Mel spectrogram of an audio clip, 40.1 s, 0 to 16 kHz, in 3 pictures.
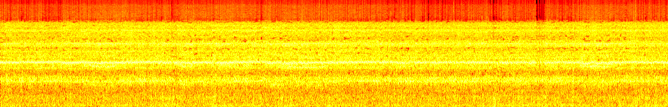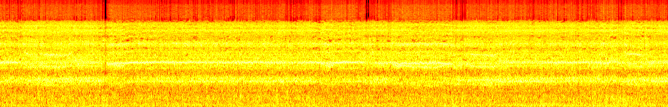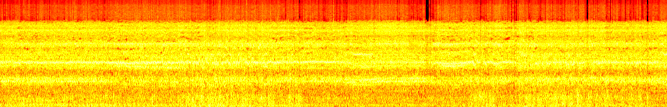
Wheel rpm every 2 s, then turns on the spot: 230, 230, 230, 220, 230, 230, 230, 220, 230, 230, 220, 210, 230, 230, 220, 210, 230, 230, 220, 230.
none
